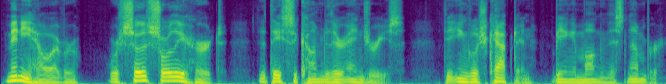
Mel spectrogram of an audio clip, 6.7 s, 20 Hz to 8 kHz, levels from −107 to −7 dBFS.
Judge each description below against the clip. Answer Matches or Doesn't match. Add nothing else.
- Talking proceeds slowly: Doesn't match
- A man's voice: Matches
